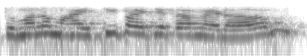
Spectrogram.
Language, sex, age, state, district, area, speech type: Marathi, female, 30-45, Maharashtra, Raigad, rural, conversation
